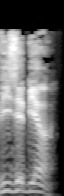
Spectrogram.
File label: Fr Neutral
